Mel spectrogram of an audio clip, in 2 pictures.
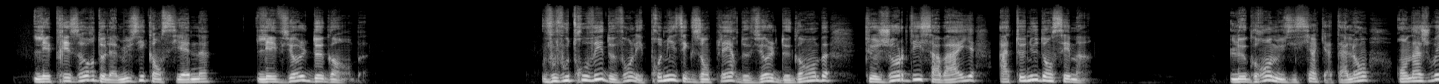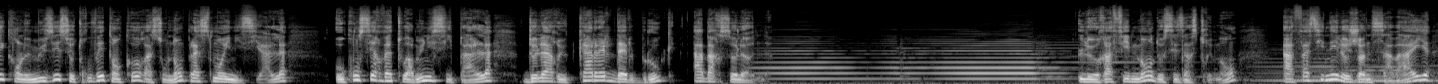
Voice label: audioguia french; delamusica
